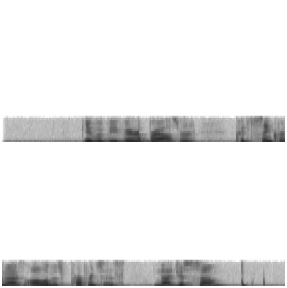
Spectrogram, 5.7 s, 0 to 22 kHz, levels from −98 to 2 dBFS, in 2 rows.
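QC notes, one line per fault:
1.36–1.38 s, skip ahead: playback jumps forward with no fill, so about a second of speech is simply gone and the sides of the cut are butted together. The listener hears an abrupt jump in the sentence rather than a pause. On the waveform the envelope changes shape instantly at the splice with no silence between. On the spectrogram formant tracks break off and restart at unrelated positions, a vertical seam across the band, which tops out near 4 kHz throughout the clip.
1.45–1.86 s and 2.4–5.01 s, jitter buffer speed-up: after the jump the receiver held more audio than it wanted and trimmed short pitch-period slices repeatedly to drain the backlog. The first stretch runs about 11% fast and drops roughly 50 ms. The second runs about 9% fast and drops roughly 200 ms. Pitch stays put while syllables arrive hurried. The spectrogram shows harmonic spacing unchanged but formant transitions and syllables compressed in time. 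The waveform shows periods missing at regular small splices.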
